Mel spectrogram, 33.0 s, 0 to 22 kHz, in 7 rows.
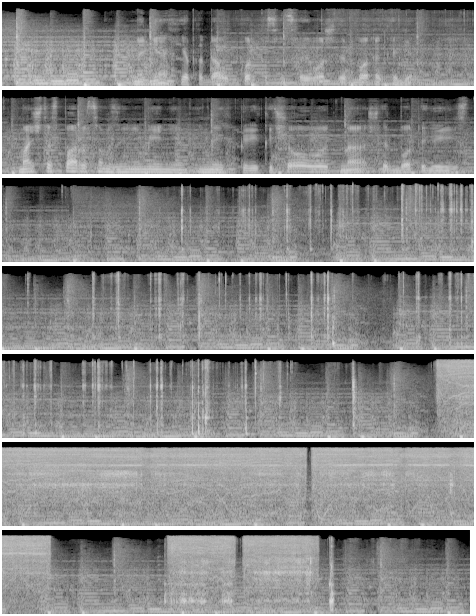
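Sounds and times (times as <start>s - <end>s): background music with a beat: 0.0s - 7.0s, 7.6s - 33.0s
electric drill running: 23.2s - 28.8s, 30.0s - 31.6s.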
